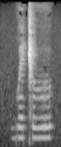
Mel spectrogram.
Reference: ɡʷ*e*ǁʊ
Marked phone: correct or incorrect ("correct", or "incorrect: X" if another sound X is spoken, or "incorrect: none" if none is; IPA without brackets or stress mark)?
incorrect: ɛ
